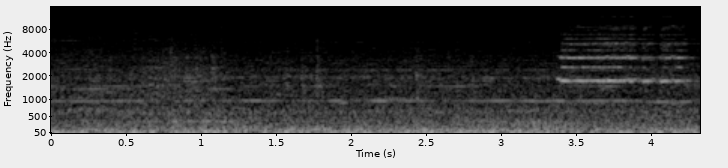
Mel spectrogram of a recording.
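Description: Train rolling slowly with a steady low rumble from the wheels on the rails; about three seconds in, a high, steady wheel squeal sets in.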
